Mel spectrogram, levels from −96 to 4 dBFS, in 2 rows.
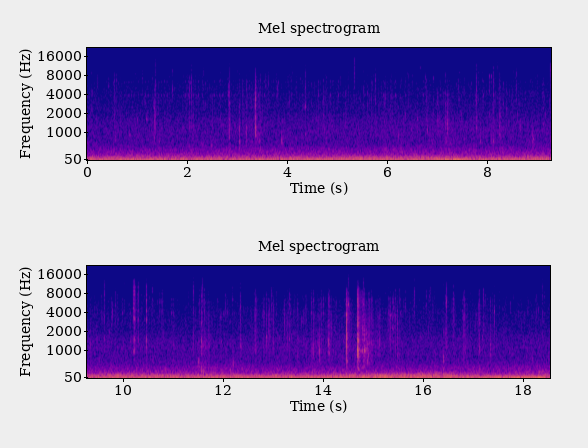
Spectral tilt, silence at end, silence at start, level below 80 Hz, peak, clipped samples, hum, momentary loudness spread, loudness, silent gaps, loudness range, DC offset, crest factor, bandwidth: -5.5 dB/octave; 0 s; 0 s; -48 dBFS; -22 dBFS; under 0.1%; none; 7 LU; -51 LUFS; none; 6 LU; under 0.1%; 22 dB; 10.5 kHz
